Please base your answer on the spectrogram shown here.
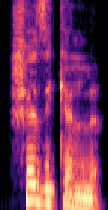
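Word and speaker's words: physical: يلهم انسباير معناها يلهم فيزيكال فيزيكال طبعا البي اتش عندي هنا بنطقها اف فيزيكال فيزيكال فيزيكال يعني بدني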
